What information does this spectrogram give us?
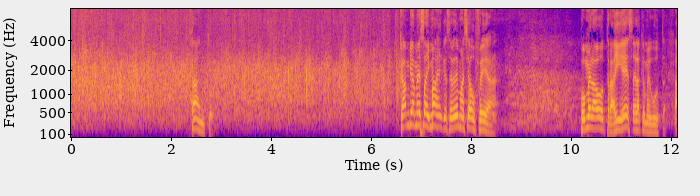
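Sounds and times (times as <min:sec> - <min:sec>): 
audience applauding loudly: 0:00.0 - 0:07.5
speech: 0:02.4 - 0:03.0, 0:06.6 - 0:08.6, 0:10.2 - 0:12.1
laughter: 0:08.6 - 0:10.3.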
